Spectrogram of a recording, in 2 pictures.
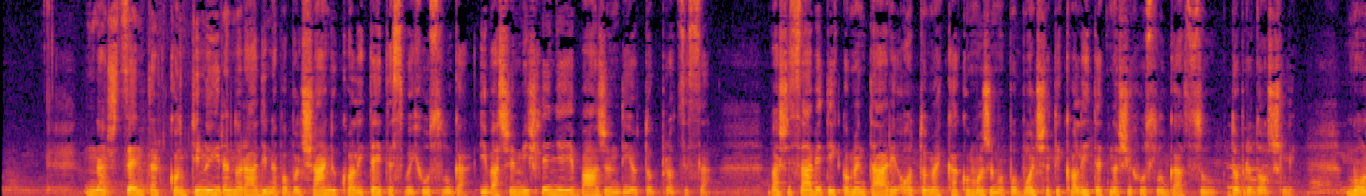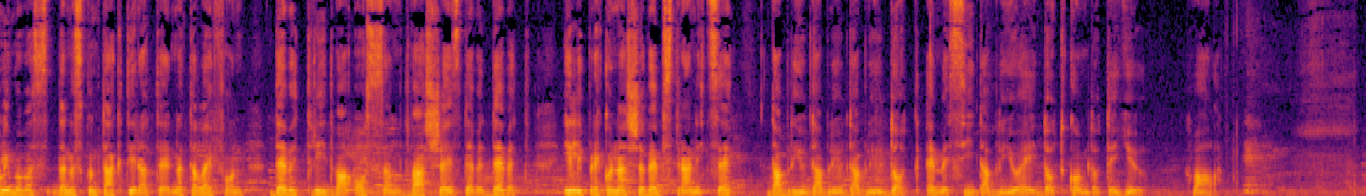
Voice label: Feedback Serbian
